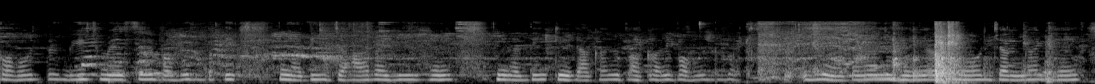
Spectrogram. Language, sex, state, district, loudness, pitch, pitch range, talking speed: Hindi, female, Maharashtra, Pune, -25 LUFS, 215 Hz, 210-225 Hz, 115 wpm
